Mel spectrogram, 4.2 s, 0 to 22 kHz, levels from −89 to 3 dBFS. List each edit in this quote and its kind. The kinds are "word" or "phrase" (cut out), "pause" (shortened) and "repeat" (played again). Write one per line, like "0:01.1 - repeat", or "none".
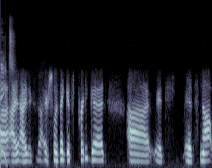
none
